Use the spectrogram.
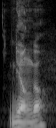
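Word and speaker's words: Nyong'o: um she's voiced by Lupita L yongo yeah yongo yeah that's what I was saying I'm sorry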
